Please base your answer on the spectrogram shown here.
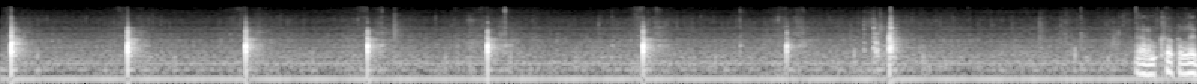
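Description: A knife slicing potatoes thinly on a cutting board makes sharp, evenly spaced chops about every one and a half seconds, close and clear, ending in a brief shuffle of handling.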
